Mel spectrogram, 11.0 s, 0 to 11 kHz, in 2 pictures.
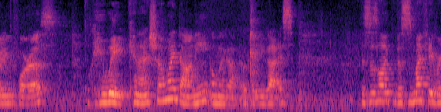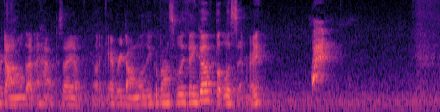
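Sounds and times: toy duck voice squawk: 9.4s - 9.8s.

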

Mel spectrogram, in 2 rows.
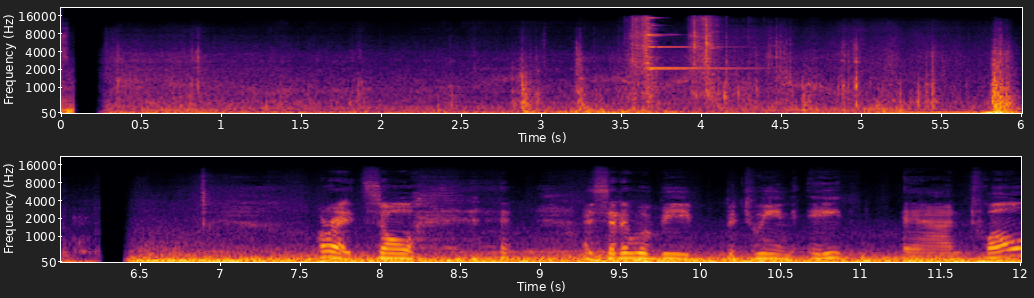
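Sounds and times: loud thump: 5.8s - 6.2s.

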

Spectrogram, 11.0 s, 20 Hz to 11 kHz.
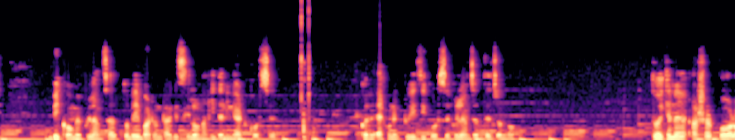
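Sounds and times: computer mouse clicks: 4.5s - 4.8s.

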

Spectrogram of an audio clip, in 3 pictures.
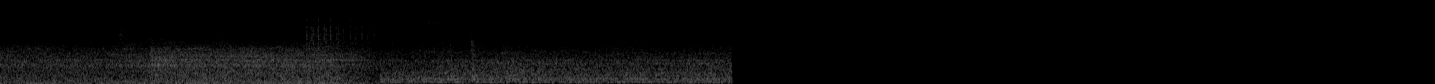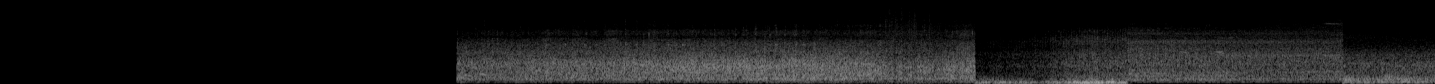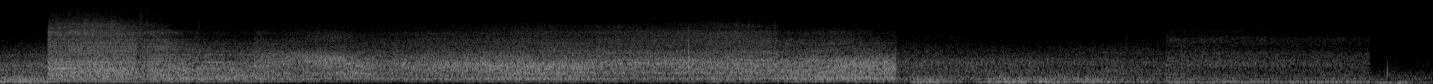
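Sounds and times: cars and trucks passing: 19.0s - 42.4s.

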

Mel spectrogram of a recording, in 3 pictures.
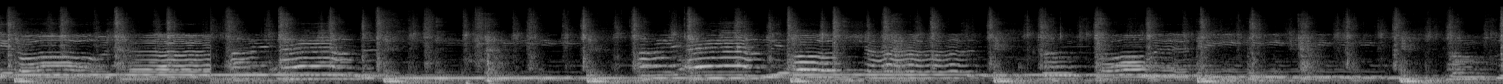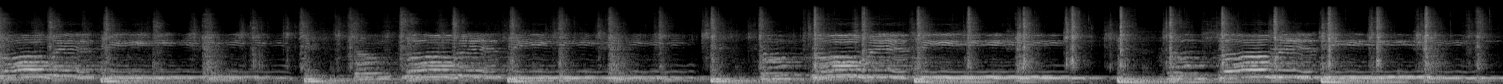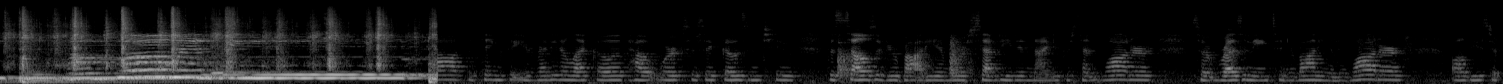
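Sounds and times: percussion beat: 0.0s - 34.5s
voices chanting: 0.0s - 34.5s.

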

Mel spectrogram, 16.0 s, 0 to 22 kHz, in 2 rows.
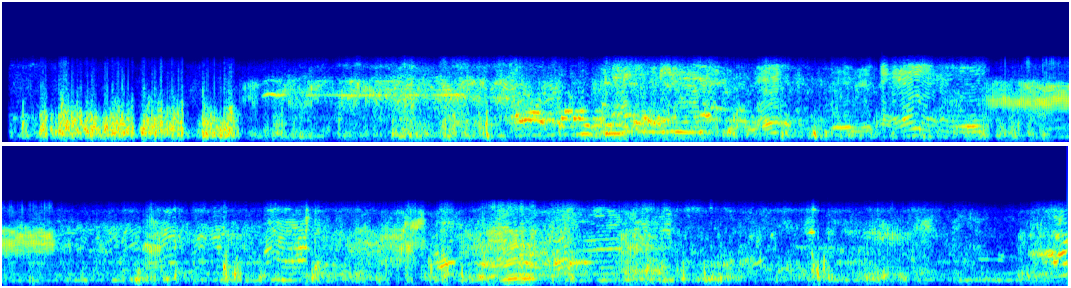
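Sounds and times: motocross bike engines revving: 0.1s - 16.0s.

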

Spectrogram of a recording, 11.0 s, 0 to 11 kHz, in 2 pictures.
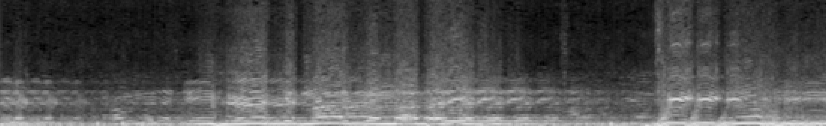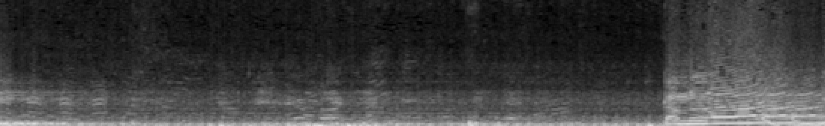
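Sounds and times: faint voices: 0.0s - 11.0s
steady low rumble: 0.0s - 11.0s.

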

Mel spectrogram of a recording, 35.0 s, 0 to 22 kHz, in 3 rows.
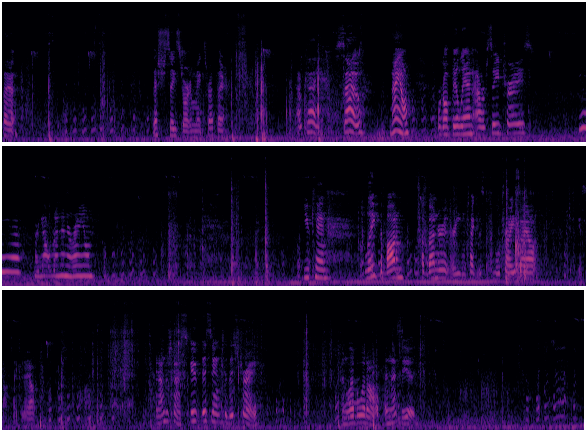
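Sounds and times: hens clucking: 0.4s - 4.9s, 7.8s - 9.0s, 13.4s - 18.1s, 18.8s - 35.0s.

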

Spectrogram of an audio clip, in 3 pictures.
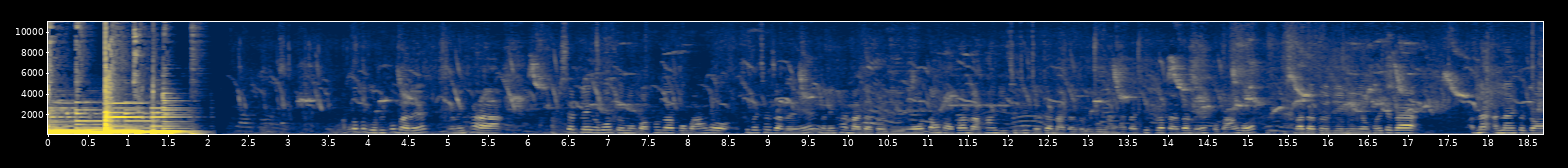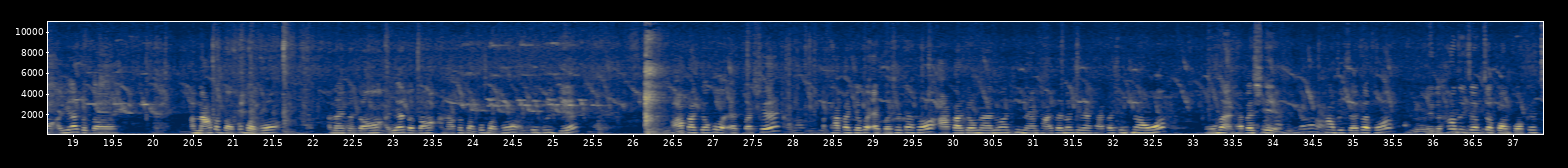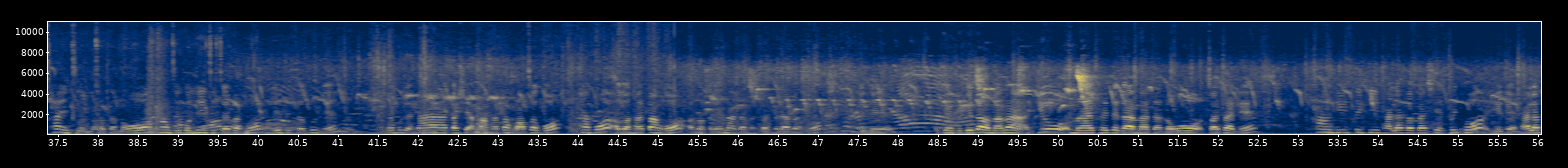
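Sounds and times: bird chirps: 2.2s - 56.0s
chickens clucking: 2.3s - 56.0s
women talking quietly: 2.4s - 56.0s.

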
